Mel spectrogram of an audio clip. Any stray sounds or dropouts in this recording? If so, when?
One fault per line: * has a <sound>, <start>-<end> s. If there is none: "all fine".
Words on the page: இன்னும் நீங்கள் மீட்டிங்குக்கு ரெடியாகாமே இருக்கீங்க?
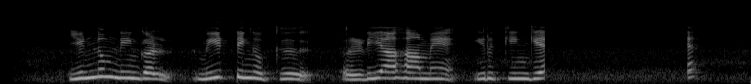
all fine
